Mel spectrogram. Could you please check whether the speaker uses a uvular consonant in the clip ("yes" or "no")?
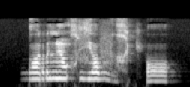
yes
